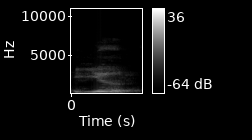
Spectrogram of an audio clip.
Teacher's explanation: front of the tongue is the active articulator and the hard palate is the passive articulator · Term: palatal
